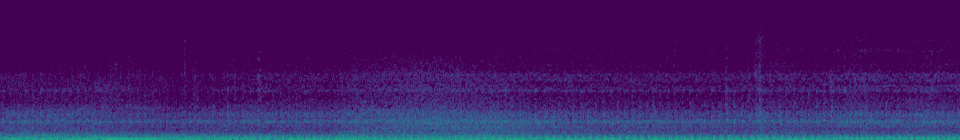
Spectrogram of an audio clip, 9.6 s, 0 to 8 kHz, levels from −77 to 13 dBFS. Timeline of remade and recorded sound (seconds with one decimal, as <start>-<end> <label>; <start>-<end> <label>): 0.0-9.6 recorded

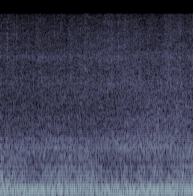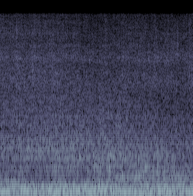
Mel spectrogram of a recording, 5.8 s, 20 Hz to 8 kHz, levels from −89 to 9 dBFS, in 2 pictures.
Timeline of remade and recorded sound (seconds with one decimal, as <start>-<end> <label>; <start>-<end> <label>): 0.0-3.0 recorded; 3.0-3.9 remade; 3.9-4.5 recorded; 4.5-5.8 remade

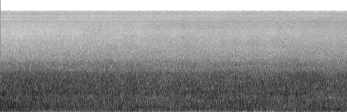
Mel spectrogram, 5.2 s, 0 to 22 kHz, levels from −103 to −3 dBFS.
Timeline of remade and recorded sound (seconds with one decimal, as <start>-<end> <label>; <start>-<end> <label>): 0.0-2.1 recorded; 2.1-5.2 remade

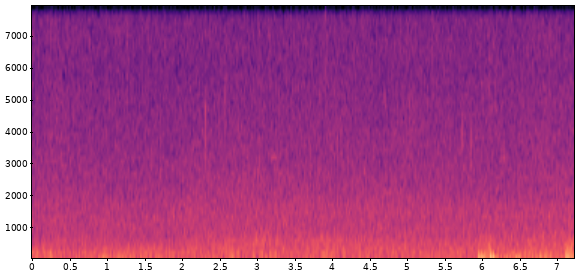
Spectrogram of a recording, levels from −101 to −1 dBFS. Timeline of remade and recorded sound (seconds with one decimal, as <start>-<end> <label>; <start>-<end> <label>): 0.0-0.7 remade; 0.7-1.3 recorded; 1.3-7.2 remade

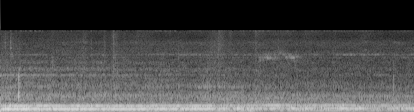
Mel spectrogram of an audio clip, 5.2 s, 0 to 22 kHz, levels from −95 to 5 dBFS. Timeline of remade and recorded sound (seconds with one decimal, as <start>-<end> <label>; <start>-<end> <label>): 0.0-0.5 recorded; 0.5-1.9 remade; 1.9-2.3 recorded; 2.3-5.2 remade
